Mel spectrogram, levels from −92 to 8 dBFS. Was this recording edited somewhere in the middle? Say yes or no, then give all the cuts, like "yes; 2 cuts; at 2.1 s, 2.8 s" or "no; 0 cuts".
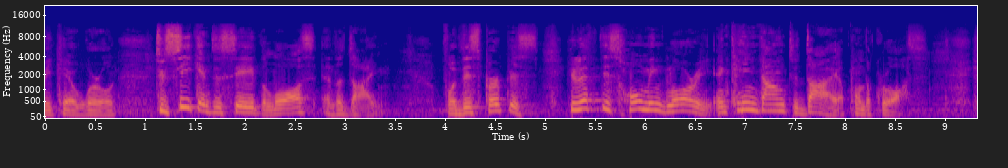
no; 0 cuts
